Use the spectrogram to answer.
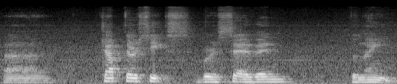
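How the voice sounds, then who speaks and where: A man's voice: medium pitch, takes it slowly, darkish tone, slight background noise. A man preaching a storytelling sermon at a church worship service. He speaks hesitantly, with many fillers and tag questions. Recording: roomy hall with faint ambience.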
